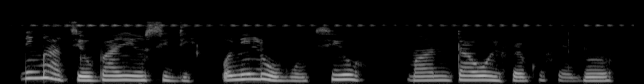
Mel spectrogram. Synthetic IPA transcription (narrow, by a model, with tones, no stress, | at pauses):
nĩ˦ɡ͡ba˦˨ti˨˦o˧ba˦ɾ̃ĩ˦o˧si˨di˨o˧nĩ˦lu˦o˨ɡ͡bũ˨tʰi˨˦o˦˨ | mãː˦˧n̩˦da˦wɔ˦i˦˨fɛ˧ku˦fɛ˦˨do˦ɾo˦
